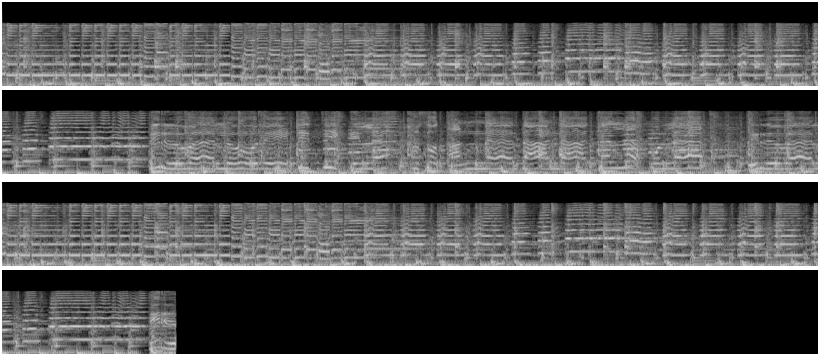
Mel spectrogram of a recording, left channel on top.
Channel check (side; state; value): right; drops out; at 9.9 s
